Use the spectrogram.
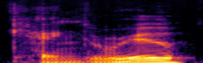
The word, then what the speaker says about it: Kanguro: Moto Morini also has a bike that it's a little bit of a play on how it's spelled, but it's meant to sound like a kangaroo. So it's spelled Kanguro, kangaroo. So imagine the Honda CRF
